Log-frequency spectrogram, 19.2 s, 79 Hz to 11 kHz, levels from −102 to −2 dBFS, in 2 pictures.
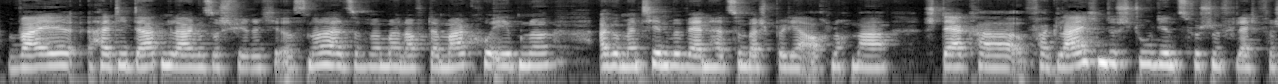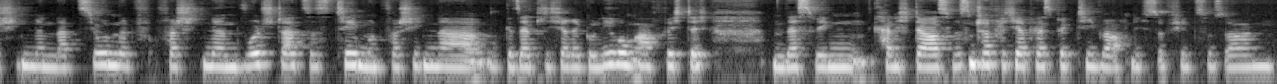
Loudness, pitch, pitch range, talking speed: -21 LUFS, 225 Hz, 215-240 Hz, 165 wpm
